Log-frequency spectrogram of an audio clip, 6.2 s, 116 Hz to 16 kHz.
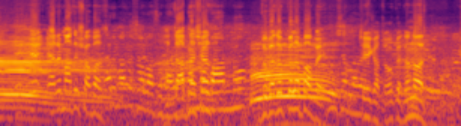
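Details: Lowing of Sahiwal cattle, Sahiwal bull calves, Comilla, Bangladesh, on 13 November: a long harmonic moo early on, then a second that swells and sinks near the middle, amid constant chatter of men's voices.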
